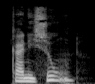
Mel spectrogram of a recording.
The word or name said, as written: garnison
